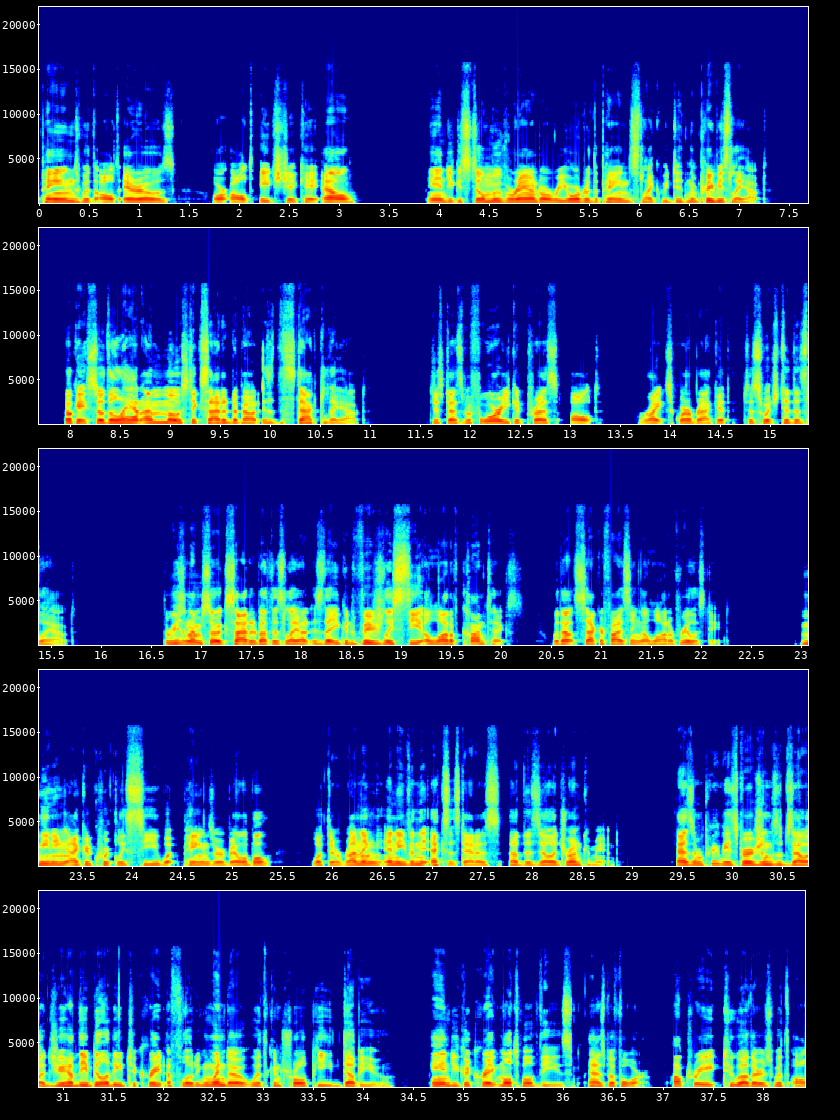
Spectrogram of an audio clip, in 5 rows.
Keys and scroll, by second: 0.3 alt+Left, 1.1 alt+Right, 1.4 alt+Right, 14.1 alt+], 23.8 alt+Up, 24.6 alt+Up, 25.7 alt+Down, 26.3 alt+Down, 32.8 ctrl+p, 33.8 w, 37.1 alt+n, 38.1 alt+n.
